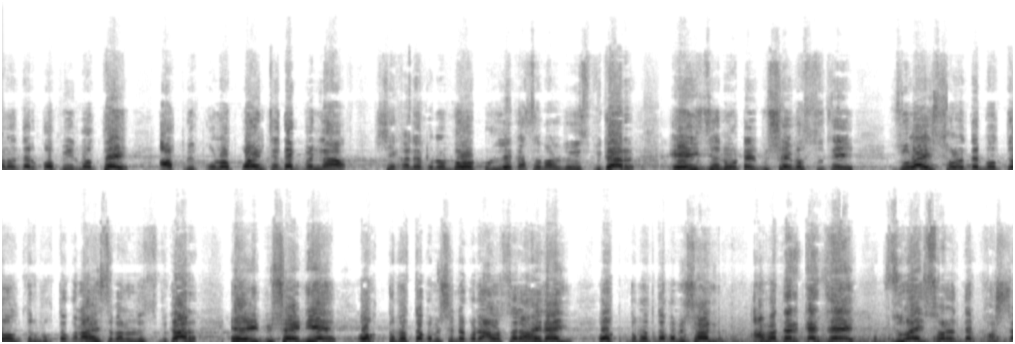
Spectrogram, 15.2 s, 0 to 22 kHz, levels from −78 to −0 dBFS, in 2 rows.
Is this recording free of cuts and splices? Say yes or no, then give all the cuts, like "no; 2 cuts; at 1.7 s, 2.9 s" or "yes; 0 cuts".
no; 1 cut; at 4.9 s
